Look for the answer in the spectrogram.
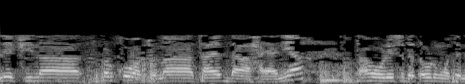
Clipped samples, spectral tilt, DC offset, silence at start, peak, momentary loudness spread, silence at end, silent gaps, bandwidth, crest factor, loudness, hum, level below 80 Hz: under 0.1%; -10.5 dB/octave; under 0.1%; 0 s; -4 dBFS; 4 LU; 0 s; none; 4.1 kHz; 14 dB; -18 LUFS; none; -48 dBFS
